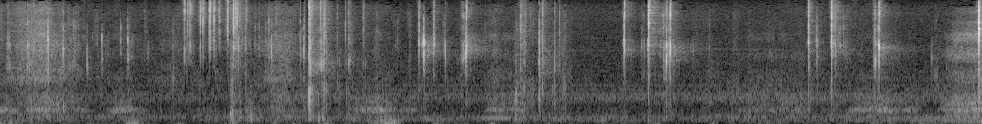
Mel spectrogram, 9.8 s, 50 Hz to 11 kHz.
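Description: Light metallic clicks and taps, irregular and scattered, of .380R blank cartridges being pushed into the open swing-out cylinder of a chrome blank-firing revolver.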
